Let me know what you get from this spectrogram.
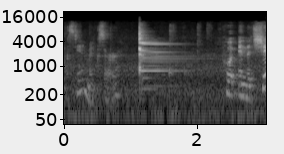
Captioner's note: bowl clanging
